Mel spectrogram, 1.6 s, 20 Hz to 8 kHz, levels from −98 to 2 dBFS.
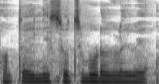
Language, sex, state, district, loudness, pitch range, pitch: Kannada, male, Karnataka, Koppal, -14 LUFS, 110-120 Hz, 120 Hz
